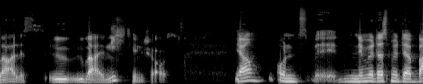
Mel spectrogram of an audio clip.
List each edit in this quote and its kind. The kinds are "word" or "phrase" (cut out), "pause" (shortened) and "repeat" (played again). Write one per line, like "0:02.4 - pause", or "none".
none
